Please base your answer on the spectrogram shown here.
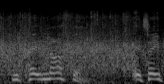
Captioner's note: applause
